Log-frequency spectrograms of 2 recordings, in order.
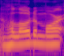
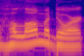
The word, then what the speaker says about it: Holodomor: Plus, he's still pronouncing Holodomor as Holomador.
